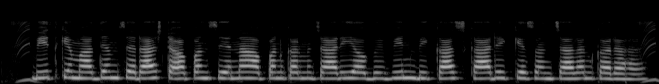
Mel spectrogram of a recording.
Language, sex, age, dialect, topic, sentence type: Magahi, female, 18-24, Central/Standard, banking, statement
